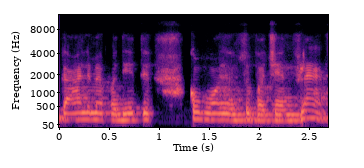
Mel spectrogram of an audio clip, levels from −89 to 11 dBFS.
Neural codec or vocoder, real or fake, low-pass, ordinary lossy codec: none; real; 7.2 kHz; Opus, 24 kbps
